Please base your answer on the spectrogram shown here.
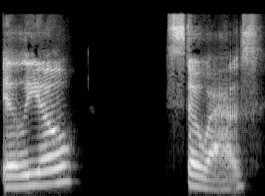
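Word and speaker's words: iliopsoas: So it's a ilio soaz. So the PS is silent.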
